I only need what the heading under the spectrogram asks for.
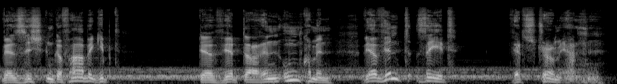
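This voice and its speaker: An actor playing a cynical, worldly embassy man in a radio drama, lecturing in a measured, patronising way with veiled menace. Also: big pitch swings. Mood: cold warning. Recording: noisy ambience with vehicle rumble.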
